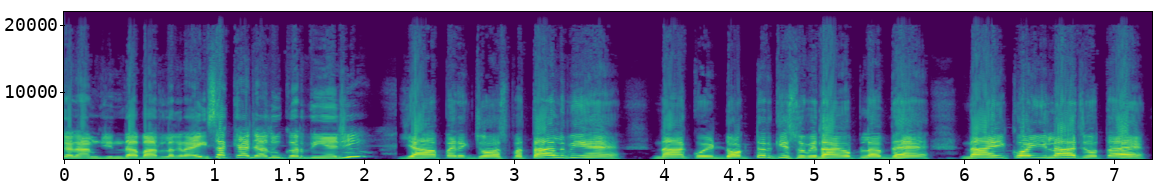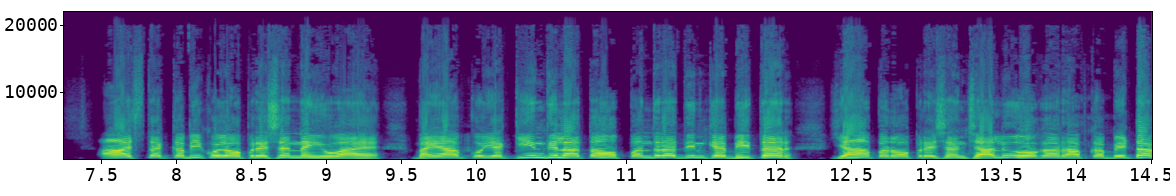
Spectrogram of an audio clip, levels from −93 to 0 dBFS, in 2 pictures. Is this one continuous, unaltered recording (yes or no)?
no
